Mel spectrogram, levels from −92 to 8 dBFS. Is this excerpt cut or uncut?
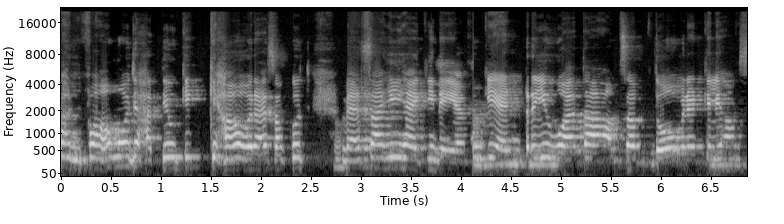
cut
